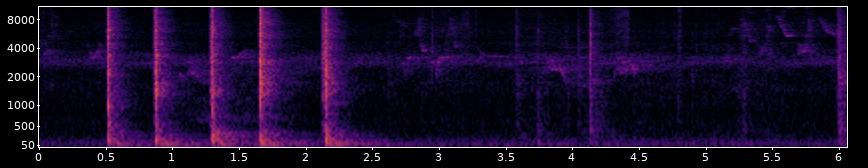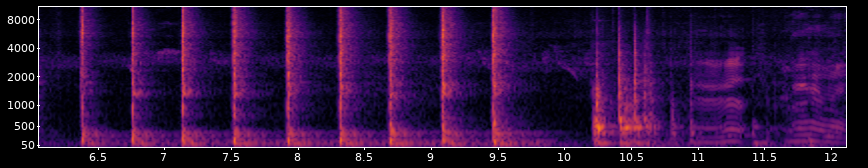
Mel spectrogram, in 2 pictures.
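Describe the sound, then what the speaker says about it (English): A staple gun fires sharp, close snaps while fastening chinking material, a few spaced shots and then a quick run of about ten in an even rhythm, followed by brief talk. "So I'm stapling it close to the end, maybe half an inch back."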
